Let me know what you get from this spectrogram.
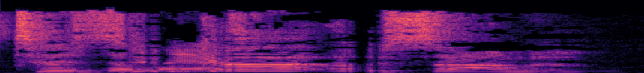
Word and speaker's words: Tezuka Osamu: It's Tezuka Osamu.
